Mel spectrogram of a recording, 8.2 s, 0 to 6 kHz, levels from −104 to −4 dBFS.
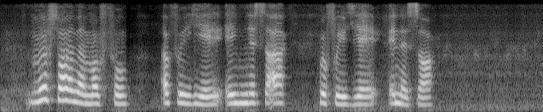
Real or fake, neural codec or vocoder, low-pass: fake; codec, 16 kHz in and 24 kHz out, 0.6 kbps, FocalCodec, streaming, 2048 codes; 5.4 kHz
